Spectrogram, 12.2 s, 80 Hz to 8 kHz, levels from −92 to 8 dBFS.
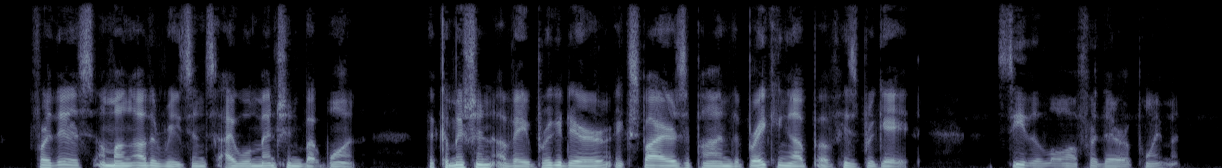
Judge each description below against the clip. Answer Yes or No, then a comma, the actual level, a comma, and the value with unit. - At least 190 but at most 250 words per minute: No, average, 140 wpm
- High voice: No, low, 100 Hz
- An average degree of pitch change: No, narrow, 2.3 semitones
